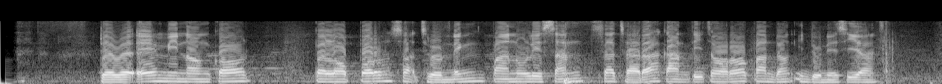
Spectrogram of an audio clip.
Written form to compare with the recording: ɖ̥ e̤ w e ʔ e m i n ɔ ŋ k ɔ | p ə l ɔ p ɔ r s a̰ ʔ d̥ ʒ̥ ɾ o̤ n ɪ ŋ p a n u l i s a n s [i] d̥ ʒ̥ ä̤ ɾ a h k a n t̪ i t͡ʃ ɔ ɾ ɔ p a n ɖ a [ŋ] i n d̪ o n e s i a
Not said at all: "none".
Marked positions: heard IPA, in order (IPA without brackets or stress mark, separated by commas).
a, ŋ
